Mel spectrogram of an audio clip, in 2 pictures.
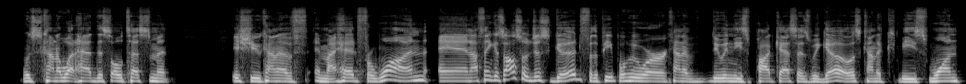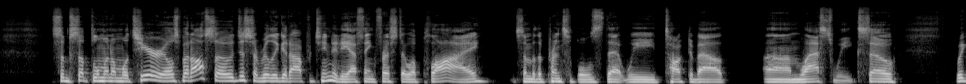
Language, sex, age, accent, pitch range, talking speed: English, male, 30-49, American, 125-155 Hz, 220 wpm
